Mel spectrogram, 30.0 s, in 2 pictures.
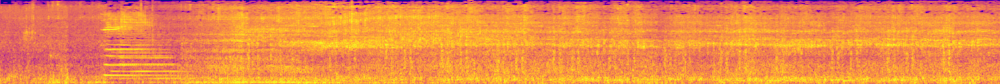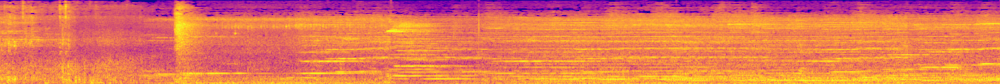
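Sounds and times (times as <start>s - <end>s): wheels clattering on rails: 0.0s - 16.8s
locomotive engine humming: 0.0s - 30.0s
train horn blast: 1.5s - 2.9s, 19.5s - 29.7s.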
